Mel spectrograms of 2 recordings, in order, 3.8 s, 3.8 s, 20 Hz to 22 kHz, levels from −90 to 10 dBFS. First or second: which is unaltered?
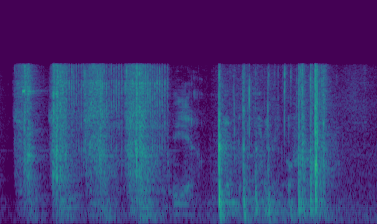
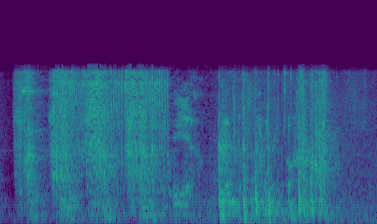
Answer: first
